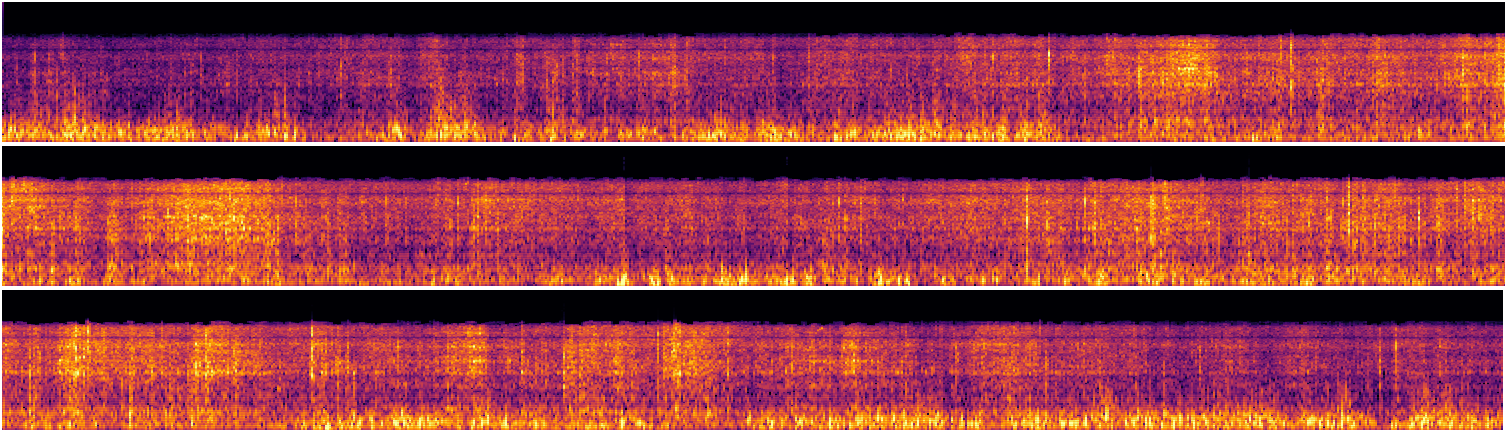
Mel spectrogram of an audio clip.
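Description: Wooden dog sled gliding over a snow trail behind a Samoyed team: a steady rushing and scraping of the sled over the snow, with wind buffeting the microphone.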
